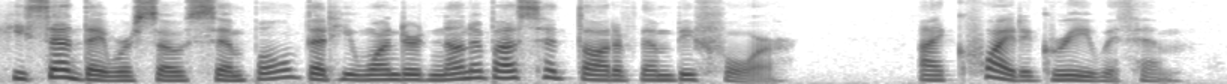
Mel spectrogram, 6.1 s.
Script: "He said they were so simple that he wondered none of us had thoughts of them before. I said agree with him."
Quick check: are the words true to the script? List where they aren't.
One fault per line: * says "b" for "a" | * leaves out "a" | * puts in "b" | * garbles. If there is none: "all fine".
* says "thought" for "thoughts"
* says "quite" for "said"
